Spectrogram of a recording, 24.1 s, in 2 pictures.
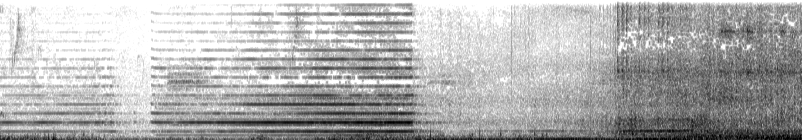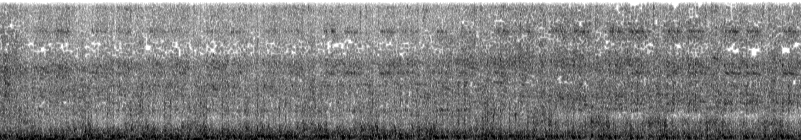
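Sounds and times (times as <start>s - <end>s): train horn chord: 0.0s - 7.8s
train wheel noise: 3.0s - 24.0s
diesel engine rumble: 6.2s - 21.1s.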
